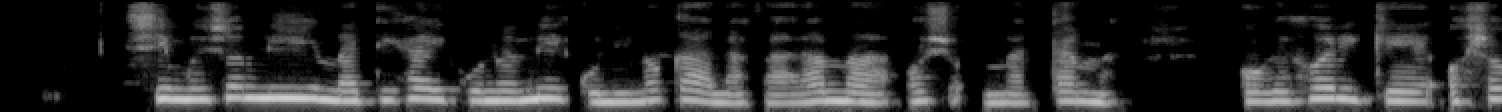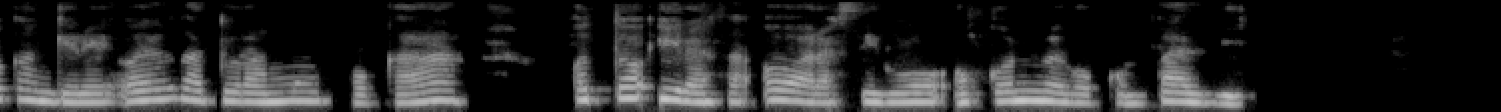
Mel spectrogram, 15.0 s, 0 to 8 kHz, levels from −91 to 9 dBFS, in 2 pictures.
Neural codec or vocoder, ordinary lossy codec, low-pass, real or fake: codec, 16 kHz, 6 kbps, DAC; MP3, 48 kbps; 7.2 kHz; fake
